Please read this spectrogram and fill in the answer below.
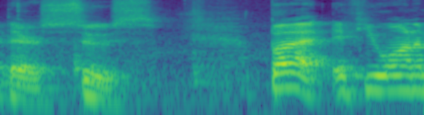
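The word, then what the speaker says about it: סוס: letters one two three and this word is pronounced seuss this is the word that means horse horse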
